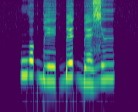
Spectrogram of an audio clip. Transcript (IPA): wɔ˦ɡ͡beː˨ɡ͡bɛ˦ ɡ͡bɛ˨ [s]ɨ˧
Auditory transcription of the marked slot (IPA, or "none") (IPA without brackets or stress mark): z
